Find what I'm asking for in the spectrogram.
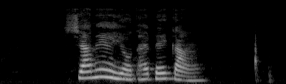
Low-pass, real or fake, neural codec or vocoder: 14.4 kHz; real; none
